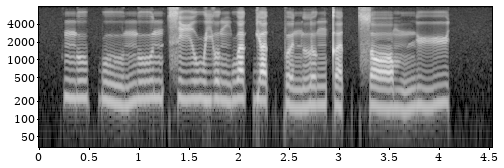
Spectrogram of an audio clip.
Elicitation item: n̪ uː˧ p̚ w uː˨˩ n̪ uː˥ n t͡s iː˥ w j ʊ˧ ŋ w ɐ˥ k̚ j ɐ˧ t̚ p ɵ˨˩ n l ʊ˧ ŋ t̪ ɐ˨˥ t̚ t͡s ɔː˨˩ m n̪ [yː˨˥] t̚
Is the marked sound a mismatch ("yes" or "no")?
no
